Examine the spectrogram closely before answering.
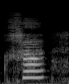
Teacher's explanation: Первый иероглиф «ха» произносится в первом тоне.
